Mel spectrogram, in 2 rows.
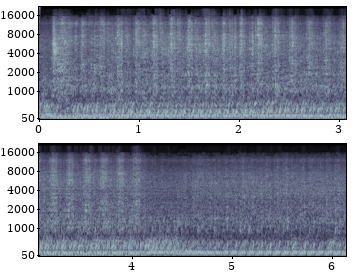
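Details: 1998-2000 Lexus LS400 1UZ-FE VVT-i V8 on test with new rebuilt LHD harness: starts, brief high flare, then steady even rumble, no misses or knocks, check engine light out; idling normally.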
